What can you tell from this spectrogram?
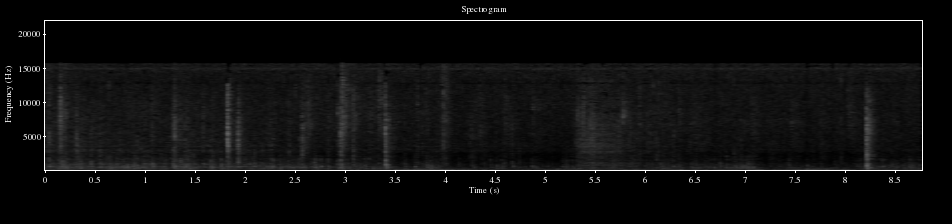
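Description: Storm rain with hail pattering against the window glass and sill: a dense, rapid ticking with sharper single strikes now and then, the loudest one near the end.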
